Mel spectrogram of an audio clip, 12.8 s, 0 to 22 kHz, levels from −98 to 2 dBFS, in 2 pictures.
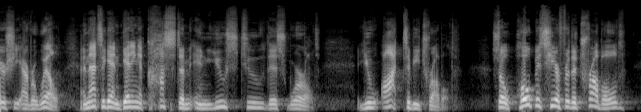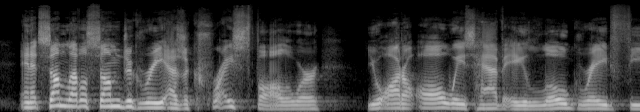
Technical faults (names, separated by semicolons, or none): time-stretched section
